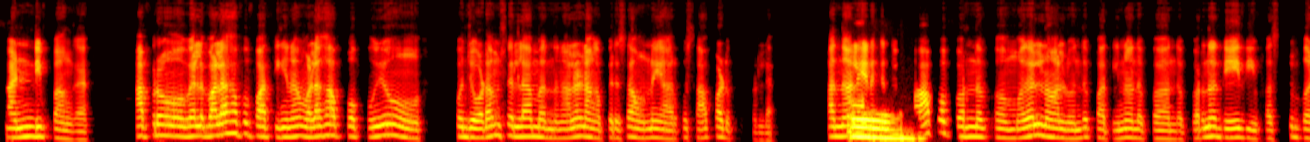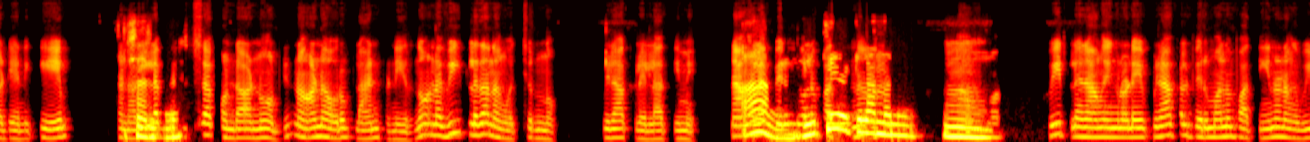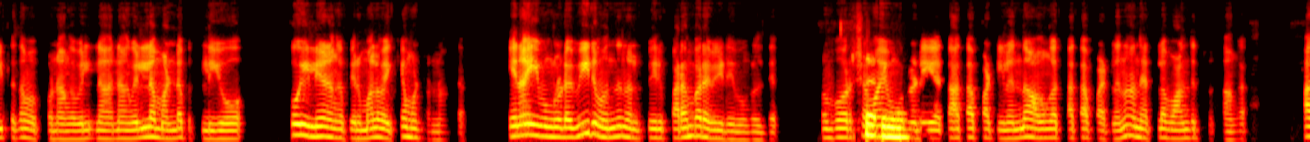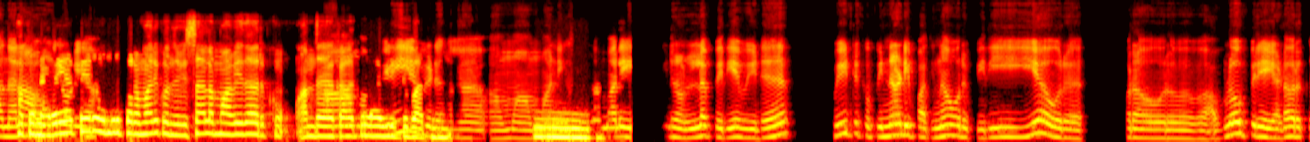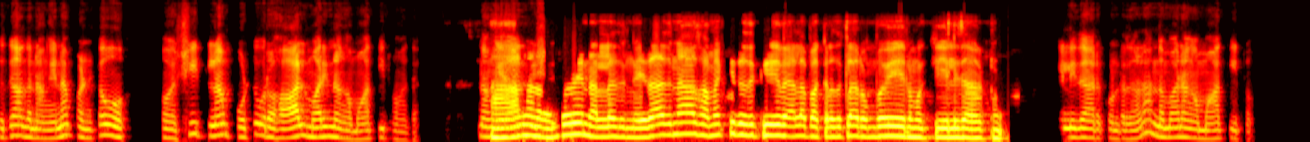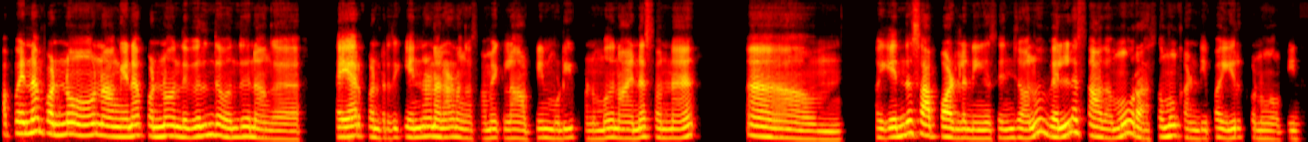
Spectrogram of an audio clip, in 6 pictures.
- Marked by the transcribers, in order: static; distorted speech; drawn out: "ஓ!"; in English: "ஃபர்ஸ்ட் பர்த்டே"; other noise; in English: "பிளான்"; tapping; mechanical hum; other background noise; drawn out: "ம்"; drawn out: "பெரிய"; in English: "ஷீட்லாம்"; in English: "ஹால்"
- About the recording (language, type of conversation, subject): Tamil, podcast, பெரிய விருந்துக்கான உணவுப் பட்டியலை நீங்கள் எப்படி திட்டமிடுகிறீர்கள்?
